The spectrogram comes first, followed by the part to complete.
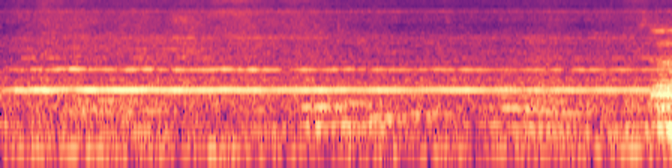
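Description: A person's voice holding one steady, high, sustained vowel tone, like the phonation task in a laryngoscopy exam. It comes through loudspeakers, so it sounds thin and almost pure, like a tuning fork.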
